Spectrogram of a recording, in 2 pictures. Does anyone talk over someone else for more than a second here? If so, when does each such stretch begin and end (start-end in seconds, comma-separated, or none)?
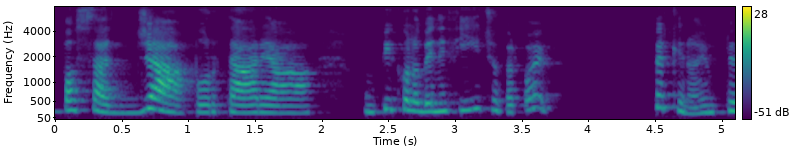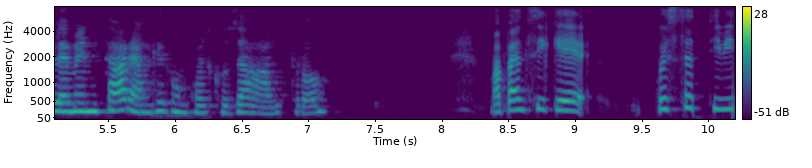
none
